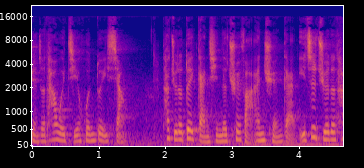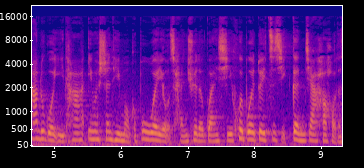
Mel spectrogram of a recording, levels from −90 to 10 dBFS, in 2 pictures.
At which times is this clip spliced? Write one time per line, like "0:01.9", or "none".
0:01.9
